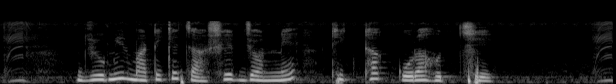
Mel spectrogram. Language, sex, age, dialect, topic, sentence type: Bengali, female, 25-30, Western, agriculture, statement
